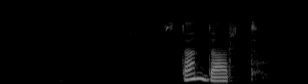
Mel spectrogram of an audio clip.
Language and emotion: Russian, neutral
